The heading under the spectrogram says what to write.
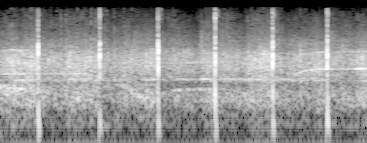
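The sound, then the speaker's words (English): A church audience claps steadily to honor the mothers standing in the room, a dense wash of applause with sharper, louder claps cutting through at an even rhythm about twice a second. No clear cheering voices stand out. “And we just want to shout and clap and honor you.”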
